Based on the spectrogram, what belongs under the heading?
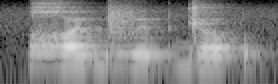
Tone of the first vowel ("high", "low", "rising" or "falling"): low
